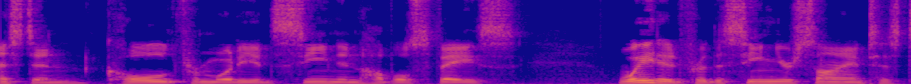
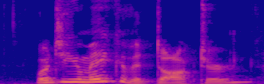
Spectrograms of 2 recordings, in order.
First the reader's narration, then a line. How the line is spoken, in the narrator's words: asked Kresge anxiously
